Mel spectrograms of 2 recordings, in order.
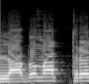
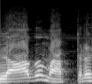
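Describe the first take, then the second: No difference in how they are said.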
